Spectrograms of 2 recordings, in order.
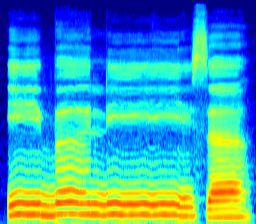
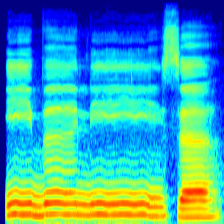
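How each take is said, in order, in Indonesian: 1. Bunyi b memiliki pantulan yang kecil dan ringan. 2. Bunyi b memiliki pantulan yang kecil dan ringan.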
